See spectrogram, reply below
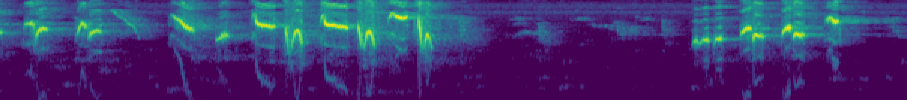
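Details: Branjangan, or Horsfield's bush lark, singing in a cage-bird training recording: varied, quick chirps and slurred whistles in tumbling phrases, a second of silence, then another short burst of chirps.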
